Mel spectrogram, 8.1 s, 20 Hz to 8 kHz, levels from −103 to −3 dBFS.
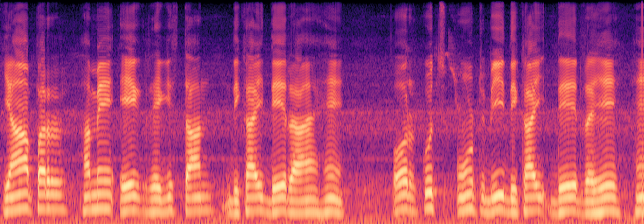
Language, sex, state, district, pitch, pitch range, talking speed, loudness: Hindi, male, Rajasthan, Jaipur, 135 Hz, 125-140 Hz, 125 wpm, -13 LUFS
